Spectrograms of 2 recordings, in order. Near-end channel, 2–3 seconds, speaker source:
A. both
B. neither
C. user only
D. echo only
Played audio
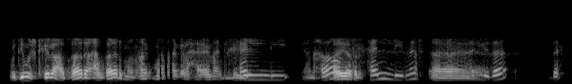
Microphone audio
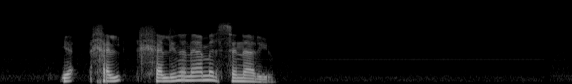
C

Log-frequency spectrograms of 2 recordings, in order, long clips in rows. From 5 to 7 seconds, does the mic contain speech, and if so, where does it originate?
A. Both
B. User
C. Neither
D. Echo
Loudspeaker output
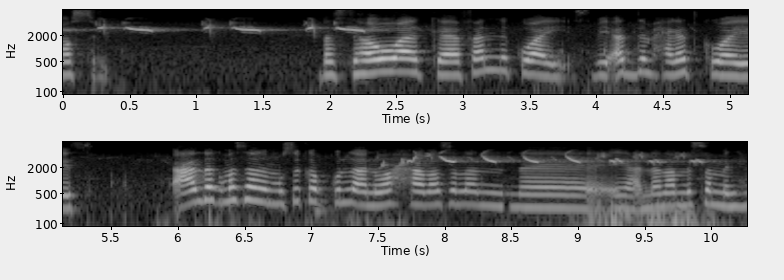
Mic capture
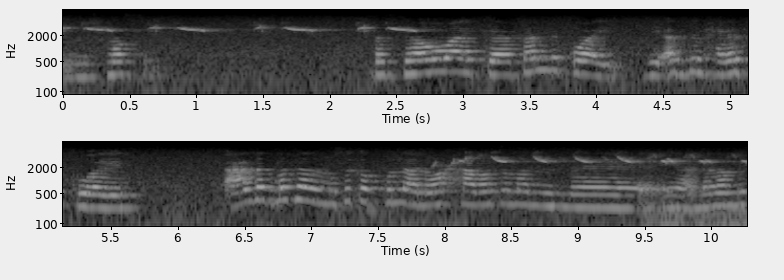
D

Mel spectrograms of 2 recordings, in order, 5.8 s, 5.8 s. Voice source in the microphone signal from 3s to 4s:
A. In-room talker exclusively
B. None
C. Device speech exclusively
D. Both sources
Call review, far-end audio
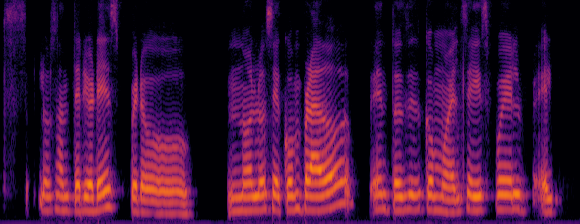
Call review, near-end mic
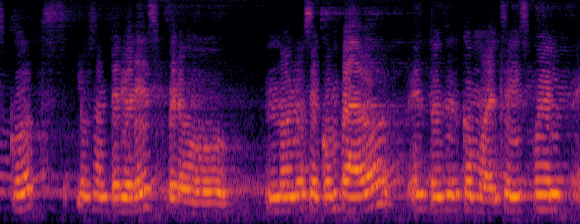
C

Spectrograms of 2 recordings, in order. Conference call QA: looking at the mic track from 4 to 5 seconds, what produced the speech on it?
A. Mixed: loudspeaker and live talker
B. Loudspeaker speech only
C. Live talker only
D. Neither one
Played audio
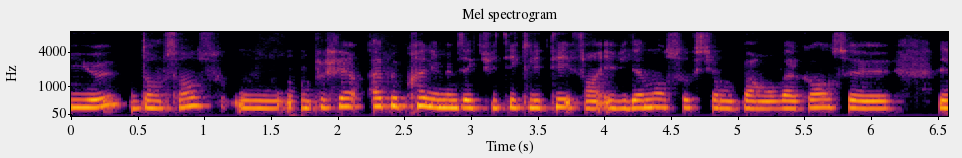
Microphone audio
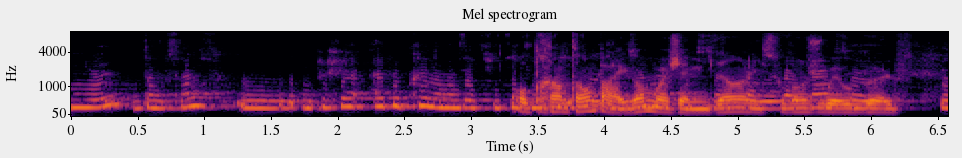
A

